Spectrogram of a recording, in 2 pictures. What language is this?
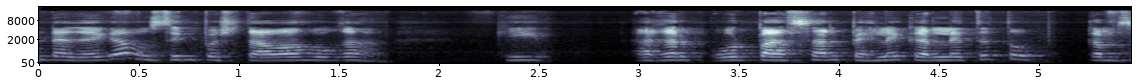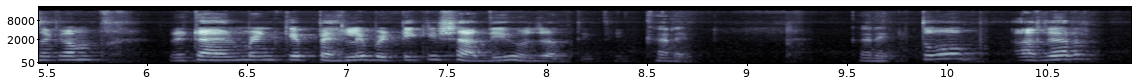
Hindi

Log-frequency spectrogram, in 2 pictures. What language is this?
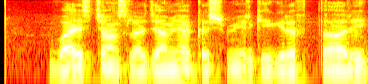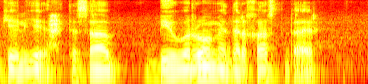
Urdu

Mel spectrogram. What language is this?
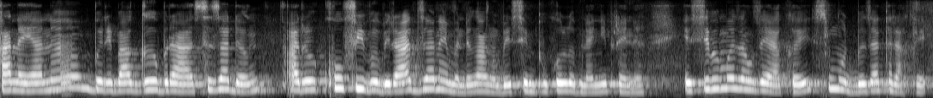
Bodo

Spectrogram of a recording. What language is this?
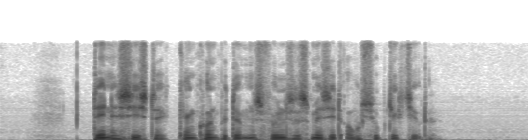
Danish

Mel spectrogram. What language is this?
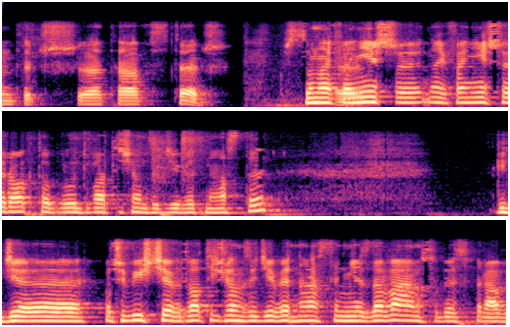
Polish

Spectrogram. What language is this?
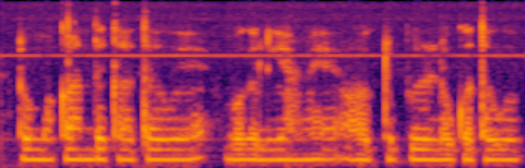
Bhojpuri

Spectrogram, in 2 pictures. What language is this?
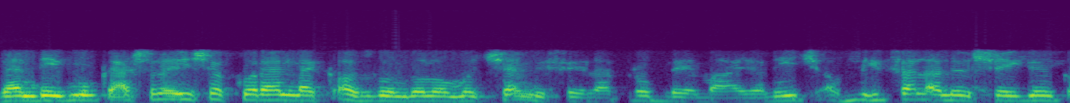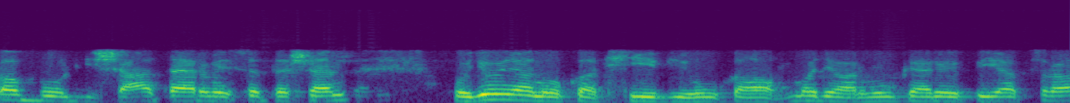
Hungarian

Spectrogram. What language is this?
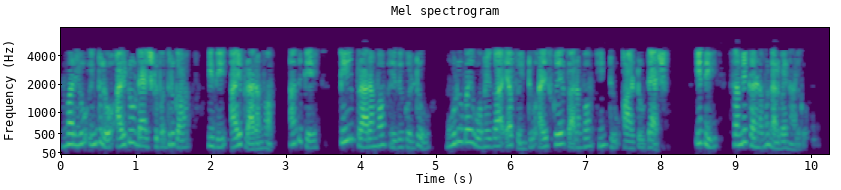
Telugu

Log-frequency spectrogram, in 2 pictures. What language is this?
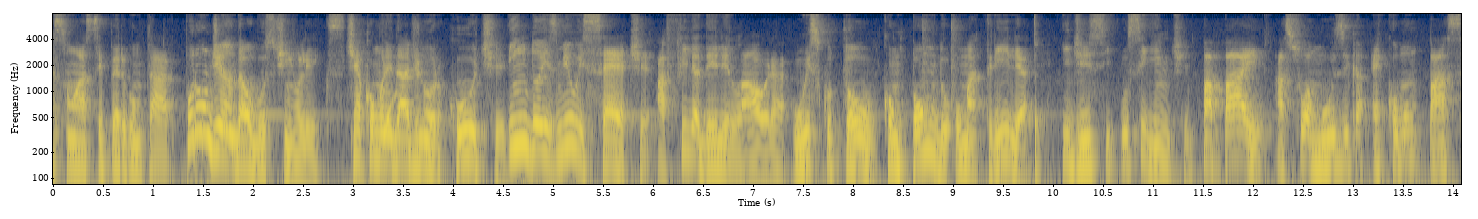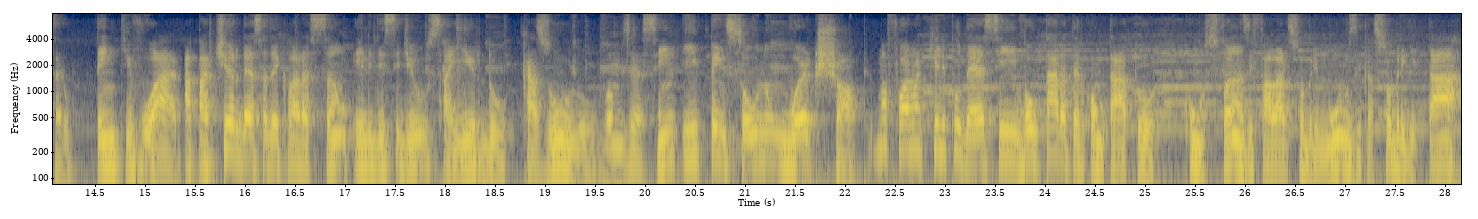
Portuguese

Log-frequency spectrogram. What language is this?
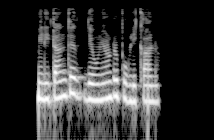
Galician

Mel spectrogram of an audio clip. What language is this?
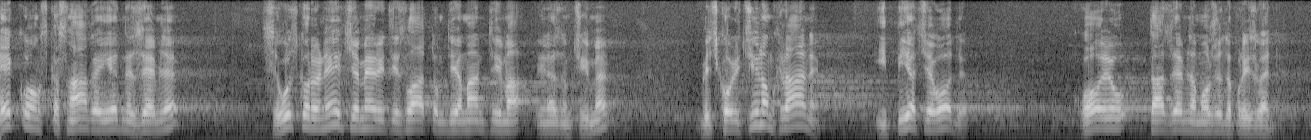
Serbian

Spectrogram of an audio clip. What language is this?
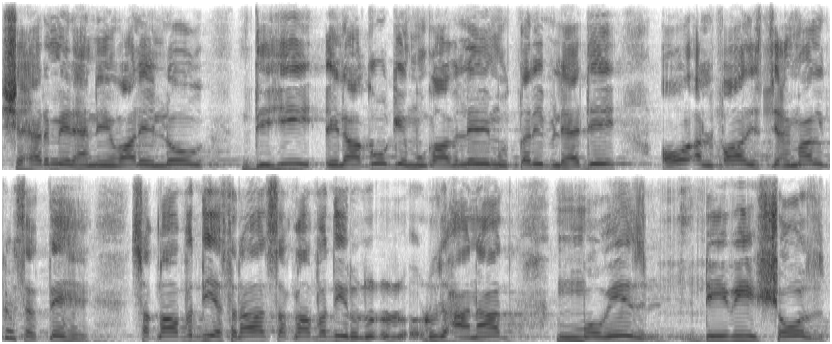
Urdu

